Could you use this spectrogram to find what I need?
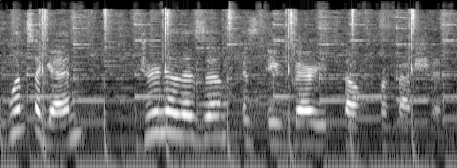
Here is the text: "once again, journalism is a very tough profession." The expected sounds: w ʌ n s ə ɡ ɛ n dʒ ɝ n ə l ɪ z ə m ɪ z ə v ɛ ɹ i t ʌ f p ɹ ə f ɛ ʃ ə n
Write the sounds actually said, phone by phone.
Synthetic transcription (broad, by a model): w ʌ n s ə ɡ ɛ n dʒ ɝ n ə l ɪ z ə m ɪ z ə v ɛ ɹ i s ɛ f p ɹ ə f ɛ ʃ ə n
